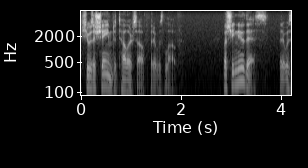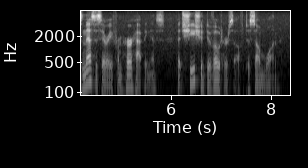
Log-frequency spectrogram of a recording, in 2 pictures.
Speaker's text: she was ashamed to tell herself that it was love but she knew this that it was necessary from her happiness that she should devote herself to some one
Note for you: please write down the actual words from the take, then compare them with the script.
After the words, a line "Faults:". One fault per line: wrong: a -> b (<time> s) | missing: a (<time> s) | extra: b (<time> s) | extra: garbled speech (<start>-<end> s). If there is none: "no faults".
she was ashamed to tell herself that it was love but she knew this that it was necessary from her happiness that she should devote herself to some one
Faults:
no faults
